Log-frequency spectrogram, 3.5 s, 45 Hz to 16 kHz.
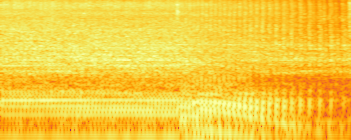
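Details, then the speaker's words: Small petrol generator just after the choke is knocked off, following a gasket fix (reversed and rotated 90 degrees): steady even note, then speed eases down with slow pulsing; no knocks or misfires, running normally. "Knock the choke off, and voila! A one-fix generator. Absolutely pleased to bunch."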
